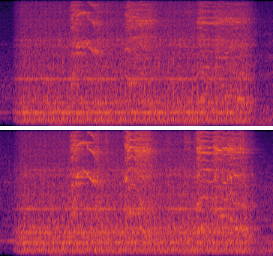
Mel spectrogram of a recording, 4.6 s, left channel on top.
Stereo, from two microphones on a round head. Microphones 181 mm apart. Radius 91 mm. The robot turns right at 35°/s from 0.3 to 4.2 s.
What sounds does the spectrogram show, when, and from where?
0.8 s a squeak: 175° left, 2 m; by 4.6 s 65° right, 2 m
